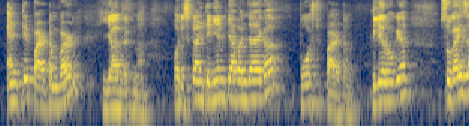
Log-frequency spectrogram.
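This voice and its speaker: A man teaching English vocabulary in Hindi mixed with English, explaining slowly, repeating words and asking his students questions. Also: sits high, echoey room.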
